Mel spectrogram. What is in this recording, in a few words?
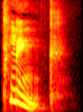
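"clink", British English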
